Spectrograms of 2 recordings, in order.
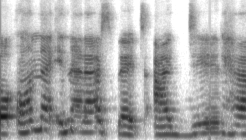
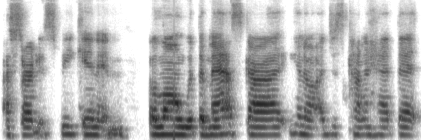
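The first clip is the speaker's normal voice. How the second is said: usual speaking voice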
